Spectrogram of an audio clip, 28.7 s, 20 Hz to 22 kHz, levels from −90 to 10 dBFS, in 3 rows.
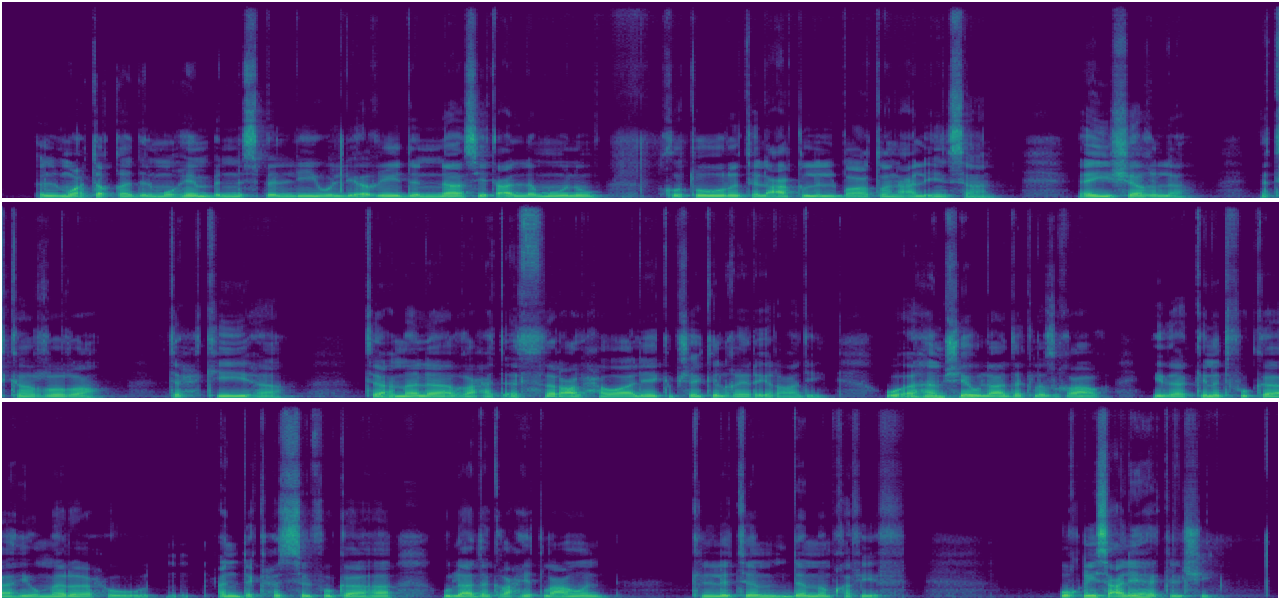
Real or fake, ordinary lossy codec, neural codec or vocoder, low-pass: fake; none; vocoder, 48 kHz, 128 mel bands, Vocos; none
